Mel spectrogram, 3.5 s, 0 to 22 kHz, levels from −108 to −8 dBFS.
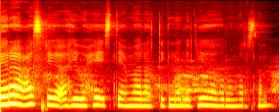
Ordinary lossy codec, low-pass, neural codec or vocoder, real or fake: none; none; none; real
